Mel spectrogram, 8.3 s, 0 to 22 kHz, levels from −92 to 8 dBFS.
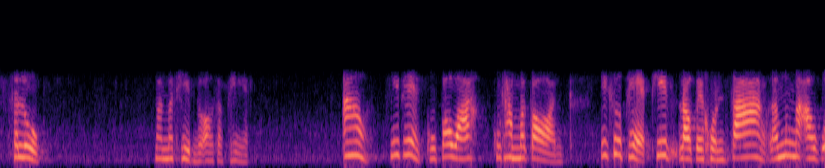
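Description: From start to finish the speech passes through the G.729 codec at 8 kbit/s. Nothing above 3.5 kHz survives. The voice sounds rough, thin and plainly synthetic.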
